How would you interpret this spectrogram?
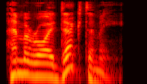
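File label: "hemorrhoidectomy", British English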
